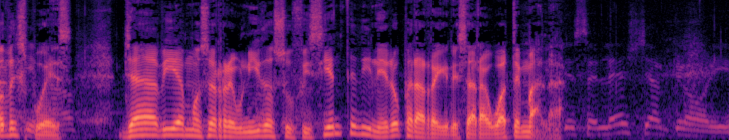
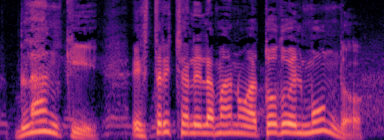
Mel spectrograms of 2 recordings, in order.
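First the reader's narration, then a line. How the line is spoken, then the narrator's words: Exclaiming. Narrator (Spanish): exclamé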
